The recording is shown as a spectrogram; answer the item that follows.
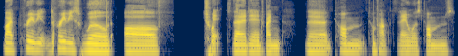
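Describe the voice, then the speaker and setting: A man's voice: medium pitch, fairly even intonation, unhurried, clean tone, dry recording, studio quality. A man chatting casually on a live stream, rambling and joking, breaking off his own sentences. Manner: chatty, self-interrupting, jokey.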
